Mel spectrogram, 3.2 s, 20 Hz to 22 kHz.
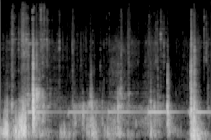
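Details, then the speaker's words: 2014 Vauxhall Astra GTC 1.7 diesel, ignition turned: steady high electric whir with scattered clunks and no cranking, the starter motor spinning without engaging; it doesn't always start, and the starter is being replaced. "where the start was just spinning and sunlight wasn't engaging"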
